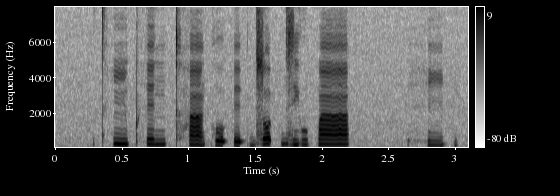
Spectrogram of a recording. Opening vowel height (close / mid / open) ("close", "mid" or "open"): close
